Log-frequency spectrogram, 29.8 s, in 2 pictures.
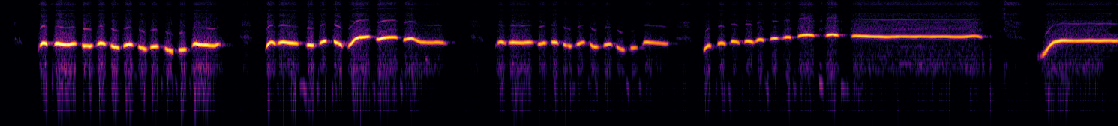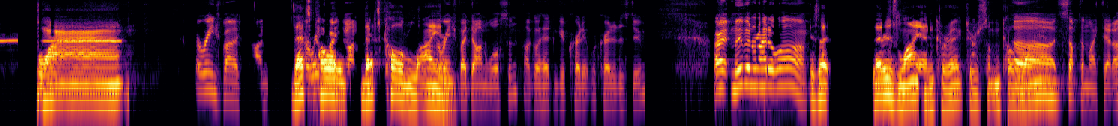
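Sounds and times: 
person whistling a melody: 0.5 - 13.2, 13.8 - 15.2
speech: 15.4 - 15.8, 17.7 - 18.2, 18.8 - 29.7.

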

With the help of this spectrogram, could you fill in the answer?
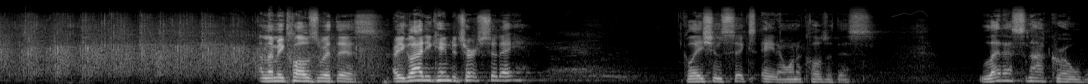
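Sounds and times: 
applause: 0.0 - 3.9
speech: 2.6 - 5.4, 6.8 - 8.8, 9.8 - 10.8.

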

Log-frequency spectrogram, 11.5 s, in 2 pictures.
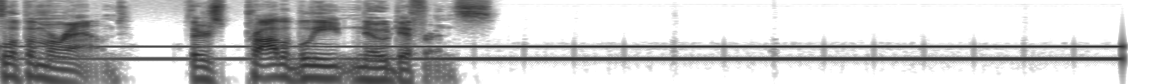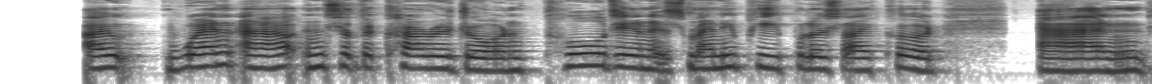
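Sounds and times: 
speech: 0.0 - 2.6, 6.2 - 11.5
alternating high and low pure electronic tones: 0.0 - 5.6.

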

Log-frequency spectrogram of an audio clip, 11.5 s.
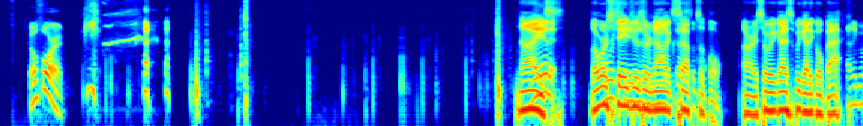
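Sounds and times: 
speech: 0.4 - 2.3, 6.9 - 11.4
video-game footsteps running and jumping in the Diversity 2 parkour map: 1.4 - 3.4, 4.0 - 7.9.

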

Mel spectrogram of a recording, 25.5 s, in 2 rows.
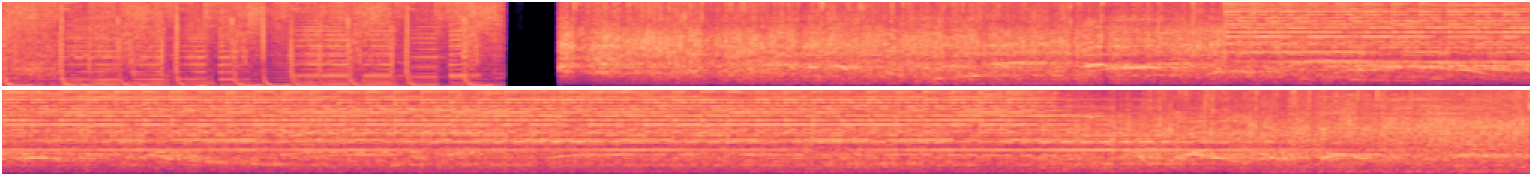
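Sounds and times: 
applause: 0.0 - 3.2, 4.6 - 25.4
stock exchange opening bell ringing on Wall Street: 10.2 - 23.2.

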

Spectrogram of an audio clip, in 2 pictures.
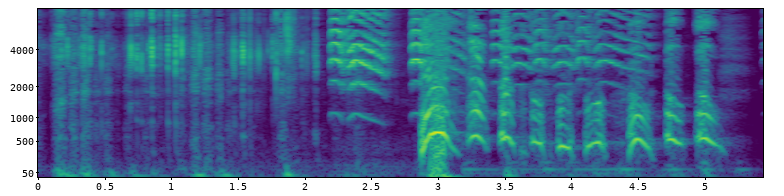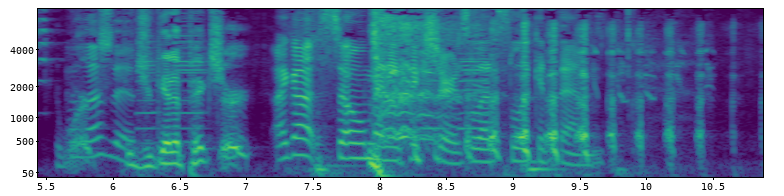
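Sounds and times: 
app sound effect of eating and chewing: 0.0 - 2.4
laughter: 3.0 - 4.4, 7.6 - 10.8
speech: 3.8 - 5.0, 5.8 - 10.0.

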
